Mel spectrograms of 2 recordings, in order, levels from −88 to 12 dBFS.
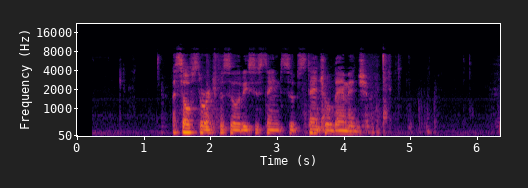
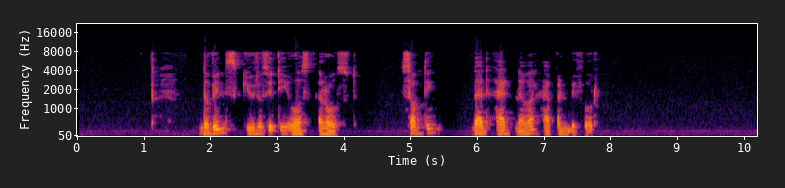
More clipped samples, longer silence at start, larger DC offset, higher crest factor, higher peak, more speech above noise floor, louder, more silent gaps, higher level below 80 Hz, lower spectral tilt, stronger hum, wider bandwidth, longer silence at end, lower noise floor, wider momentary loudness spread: neither; first, 1.45 s vs 1.1 s; neither; about the same, 22 dB vs 20 dB; second, -4 dBFS vs 0 dBFS; second, 38 dB vs 43 dB; second, -24 LUFS vs -17 LUFS; neither; about the same, -58 dBFS vs -54 dBFS; about the same, -6 dB/octave vs -5 dB/octave; neither; about the same, 7.8 kHz vs 8.4 kHz; second, 1.05 s vs 2.4 s; about the same, -61 dBFS vs -59 dBFS; about the same, 16 LU vs 16 LU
